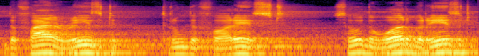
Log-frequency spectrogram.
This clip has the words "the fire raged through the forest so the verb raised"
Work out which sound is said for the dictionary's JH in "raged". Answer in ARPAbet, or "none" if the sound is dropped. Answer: Z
